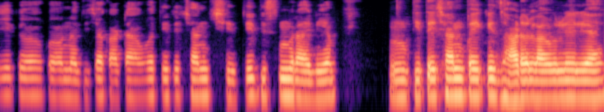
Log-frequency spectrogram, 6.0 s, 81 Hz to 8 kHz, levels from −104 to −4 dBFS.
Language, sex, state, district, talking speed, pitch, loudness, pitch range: Marathi, male, Maharashtra, Chandrapur, 140 wpm, 155 Hz, -18 LUFS, 150-160 Hz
